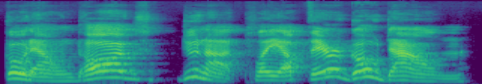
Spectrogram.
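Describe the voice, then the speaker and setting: A woman with a medium-pitched voice reads a children's picture book aloud, telling the story in a deliberate, animated way.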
